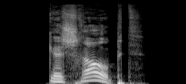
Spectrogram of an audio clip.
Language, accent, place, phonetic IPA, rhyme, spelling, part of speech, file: German, Germany, Berlin, [ɡəˈʃʁaʊ̯pt], -aʊ̯pt, geschraubt, verb, De-geschraubt.ogg
- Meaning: past participle of schrauben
